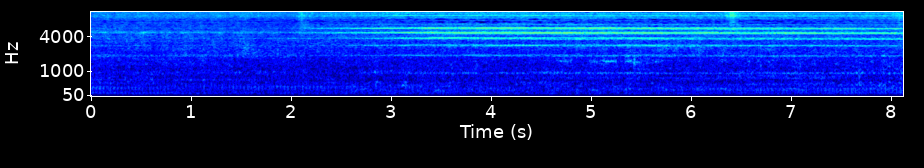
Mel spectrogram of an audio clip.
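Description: Faint outdoor background: a low steady hiss with several thin, steady high-pitched tones that come in about two seconds in and hold.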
